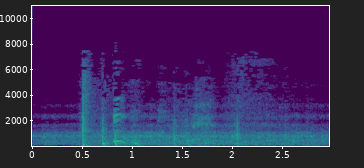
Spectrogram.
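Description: A moving train rumbles steadily, with a quick cluster of sharp clickety-clack wheel knocks on the rails early on, then a fainter, continuous rolling rattle.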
